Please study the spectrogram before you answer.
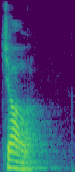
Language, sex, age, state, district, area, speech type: Manipuri, male, 45-60, Manipur, Thoubal, rural, read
